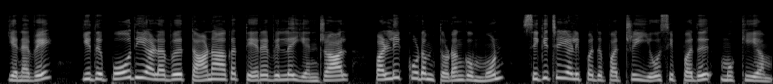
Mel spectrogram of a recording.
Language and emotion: Tamil, neutral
